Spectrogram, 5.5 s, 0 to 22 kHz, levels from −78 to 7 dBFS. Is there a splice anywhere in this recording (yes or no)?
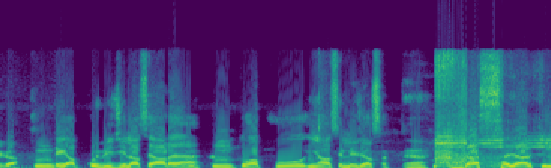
yes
